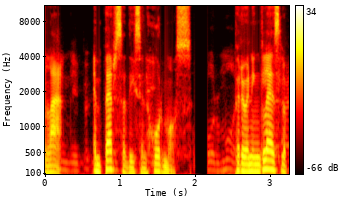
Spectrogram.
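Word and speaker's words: Hormuz: En Persa se pronuncia Hormos.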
